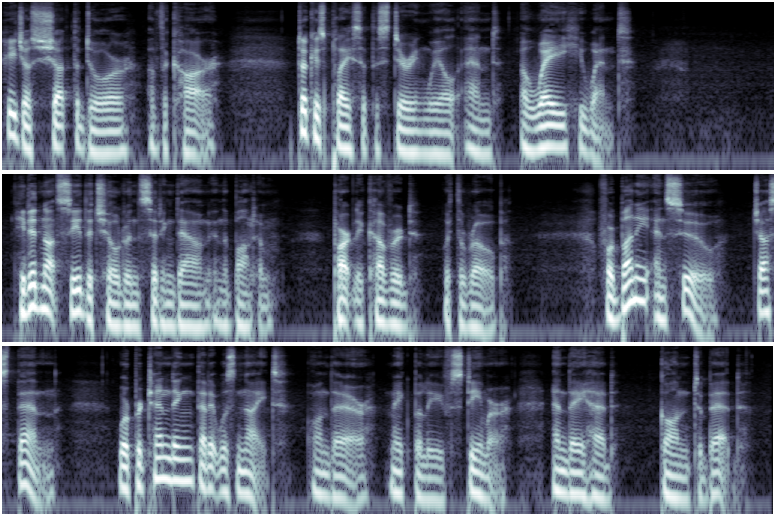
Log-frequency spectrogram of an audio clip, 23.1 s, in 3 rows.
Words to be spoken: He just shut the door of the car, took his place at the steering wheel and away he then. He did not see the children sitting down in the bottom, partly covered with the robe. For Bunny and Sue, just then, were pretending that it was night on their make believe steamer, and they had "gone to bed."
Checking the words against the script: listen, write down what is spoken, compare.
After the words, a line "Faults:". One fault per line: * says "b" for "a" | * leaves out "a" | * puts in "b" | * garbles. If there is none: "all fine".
He just shut the door of the car, took his place at the steering wheel and away he went. He did not see the children sitting down in the bottom, partly covered with the robe. For Bunny and Sue, just then, were pretending that it was night on their make believe steamer, and they had "gone to bed."
Faults:
* says "went" for "then"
